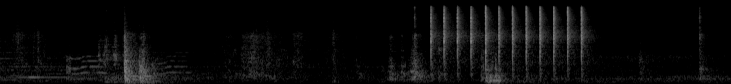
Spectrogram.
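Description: A heavy clay pot set down on a gas hob's iron grate with a knock about a second in, then the burner's igniter clicking rapidly, about fifteen clicks in a second and a half, until the gas lights.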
